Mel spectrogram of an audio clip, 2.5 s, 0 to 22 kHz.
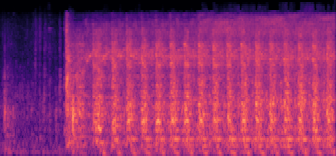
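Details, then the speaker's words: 2010 Hyundai Sonata 2.4 with an intermittent no start and no codes; spark and injector pulse confirmed. Silence, then it catches and runs with quick, even pulses only on fuel sprayed into the intake, pointing to a fuel pressure/delivery fault. "We have spark, we have injection pulse, the car is not starting. So, we're either flooded, the engine's either flooded or we just we don't have fuel pressure."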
